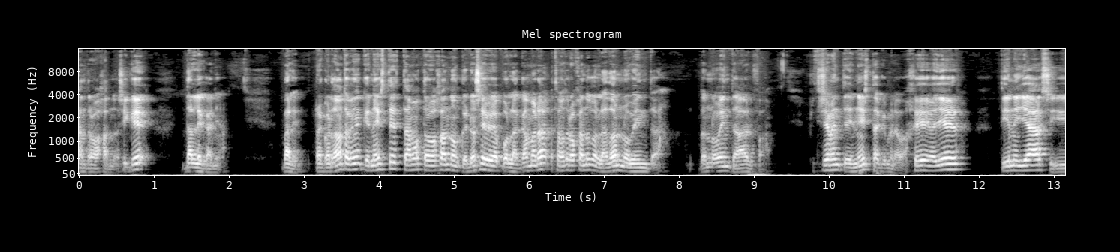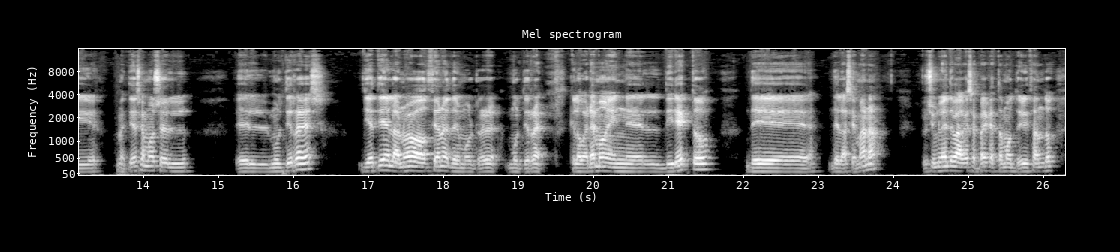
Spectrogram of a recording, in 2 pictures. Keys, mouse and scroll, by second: 1.6 right click, 10.7-16.4 drag, 16.4-21.3 middle drag, 21.3-21.9 drag, 21.9-26.3 middle drag.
